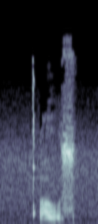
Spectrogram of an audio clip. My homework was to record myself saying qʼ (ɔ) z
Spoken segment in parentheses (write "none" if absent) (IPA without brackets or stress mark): o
